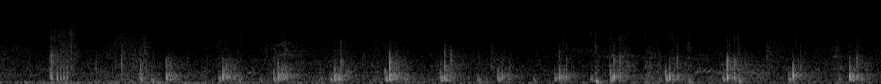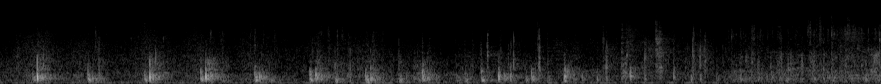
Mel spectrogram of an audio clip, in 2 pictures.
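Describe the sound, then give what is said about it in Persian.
Steady footsteps walk at an even pace for the whole stretch, each step a distinct thud landing roughly twice a second, moderately loud, with no voices. “بعد اجازه نمیدم حتی یه قدم دیگه برداری الزورس.”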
